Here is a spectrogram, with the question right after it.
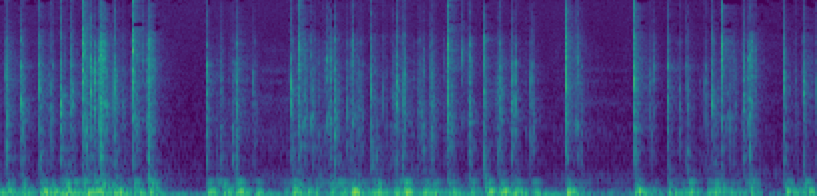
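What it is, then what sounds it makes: Plastic computer keyboard being typed on. Fingertips of both hands type rapidly on a full-size black plastic Microsoft keyboard resting on a table. The result is a dense stream of short, crisp key clicks with a deep, thumpy low end. The typing comes in bursts separated by brief pauses.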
